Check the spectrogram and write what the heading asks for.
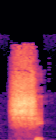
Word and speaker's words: shi: Because 4 in Japanese is sometimes pronounced shi.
